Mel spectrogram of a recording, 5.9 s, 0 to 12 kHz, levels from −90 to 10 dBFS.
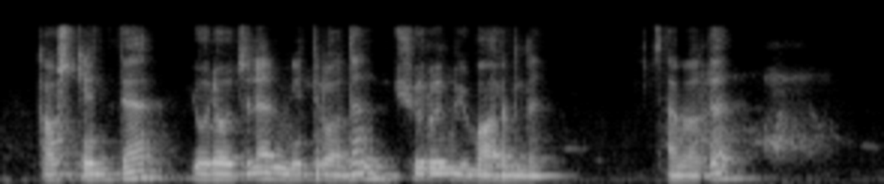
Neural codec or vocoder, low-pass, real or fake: codec, 16 kHz, 2 kbps, X-Codec, HuBERT features, trained on general audio; 7.2 kHz; fake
